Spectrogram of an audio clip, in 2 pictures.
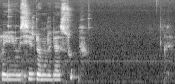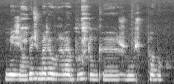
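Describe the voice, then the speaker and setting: A woman's voice: medium pitch, flat delivery, normal speed, warm tone. A woman chatting casually to camera in slangy, informal speech, her mouth sore and swollen after wisdom teeth removal, complaining lightly. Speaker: vlogger.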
